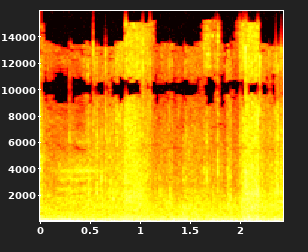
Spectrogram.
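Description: Steady low wind rumble on the microphone outdoors, with faint rustling.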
